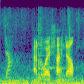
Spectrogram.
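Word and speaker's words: Faendal: Out of the way, Findel. It may be pronounced Feindel, but it's A-E, which in Latin is an I sound, so I'm just going with that.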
